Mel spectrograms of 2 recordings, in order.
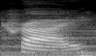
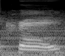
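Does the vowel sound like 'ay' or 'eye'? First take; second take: eye; ay. First: The vowel sounds like 'eye'. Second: The vowel sounds like 'ay'. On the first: "but I say cry" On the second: "sometimes I say crey, because I'm just being stupid"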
